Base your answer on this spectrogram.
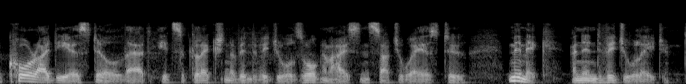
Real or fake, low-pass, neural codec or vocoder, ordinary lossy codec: real; 7.2 kHz; none; Opus, 64 kbps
